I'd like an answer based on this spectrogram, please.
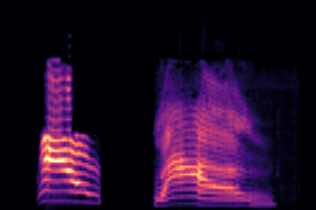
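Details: Kittens meowing: two drawn-out, strongly harmonic meows, the first under a second long, the second about one and a half seconds and steady before dropping lower at the end, separated by silence.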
